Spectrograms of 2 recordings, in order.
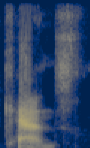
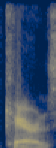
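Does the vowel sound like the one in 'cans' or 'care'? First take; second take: cans; care. First: The vowel sounds like the one in cans. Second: The vowel sounds like the one in care. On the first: "They pronounce it cans, like tin cans" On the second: "it's spelled Cairns"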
